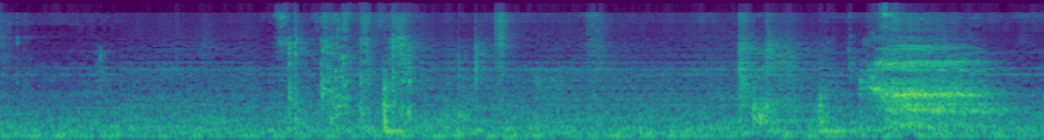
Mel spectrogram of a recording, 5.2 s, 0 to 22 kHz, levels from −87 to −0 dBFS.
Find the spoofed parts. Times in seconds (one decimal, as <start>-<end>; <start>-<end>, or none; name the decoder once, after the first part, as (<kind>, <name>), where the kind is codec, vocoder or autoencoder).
0.6-1.3 (autoencoder, DAC-VAE); 2.1-4.1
